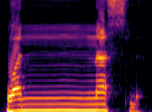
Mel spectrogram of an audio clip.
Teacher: نون مشدد پر گنہ ہوگا، لام ساکن پڑھا جائے گا وقف کی صورت میں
